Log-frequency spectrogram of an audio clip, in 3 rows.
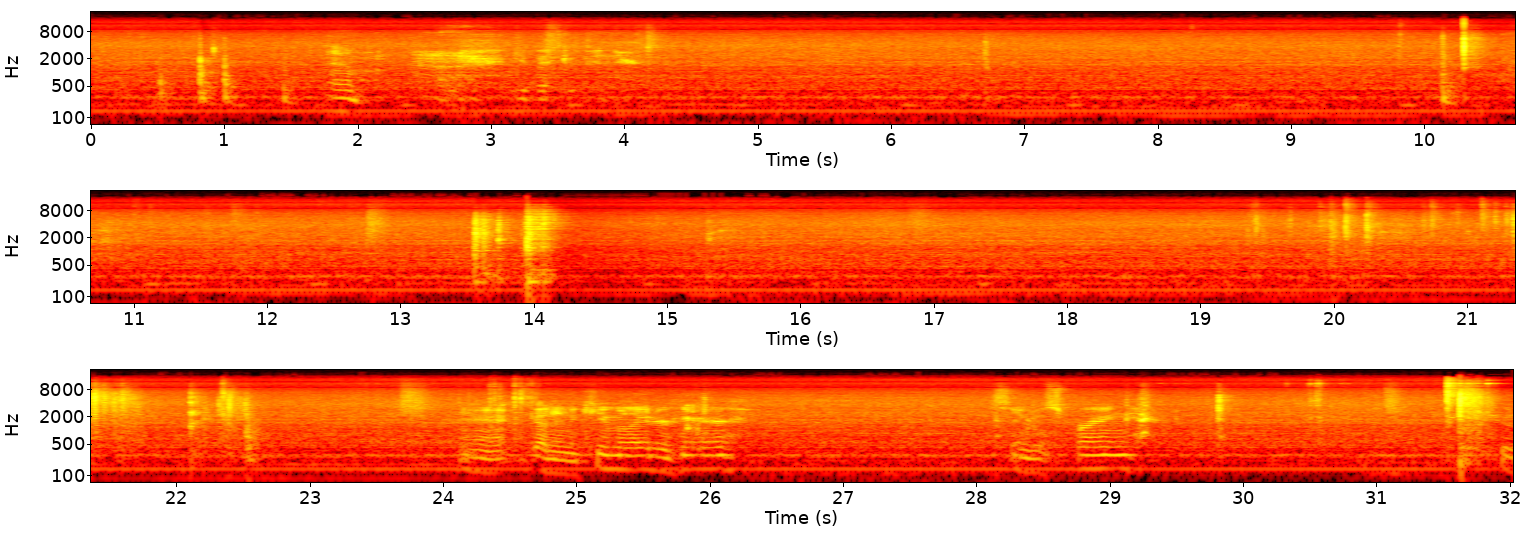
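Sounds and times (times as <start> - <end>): low shop hum: 0.0 - 32.0
metal tools clinking and clanking: 31.6 - 32.0.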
